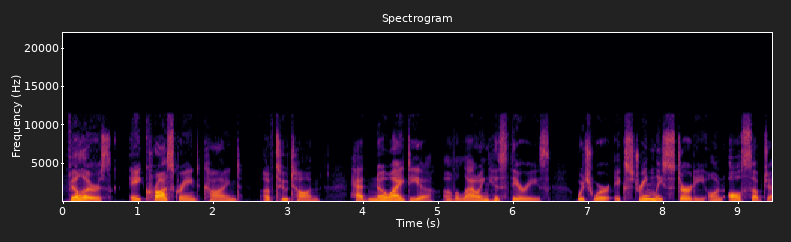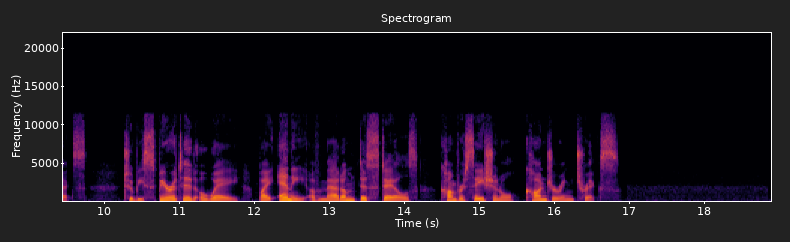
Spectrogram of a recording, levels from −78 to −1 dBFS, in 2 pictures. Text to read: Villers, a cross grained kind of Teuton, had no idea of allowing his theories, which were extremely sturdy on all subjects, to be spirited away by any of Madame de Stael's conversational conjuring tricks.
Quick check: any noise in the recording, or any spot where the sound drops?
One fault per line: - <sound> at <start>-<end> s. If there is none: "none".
none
